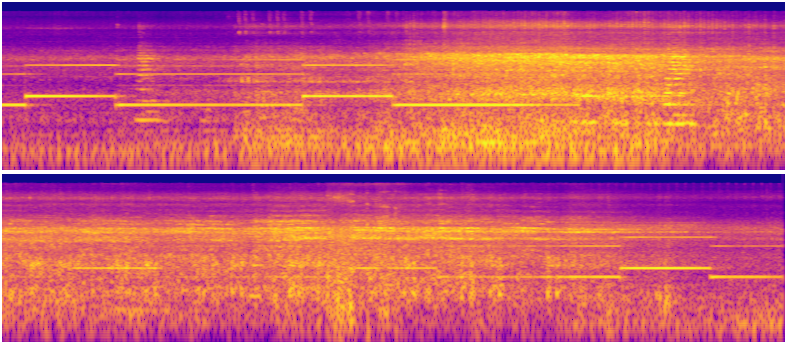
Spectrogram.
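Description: Level-crossing warning alarm sounding a steady two-tone alternation, a low tone and a higher one each held for a second or two. A passenger train's coaches rush past over it, loudest about four to seven seconds in and easing off near the end.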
